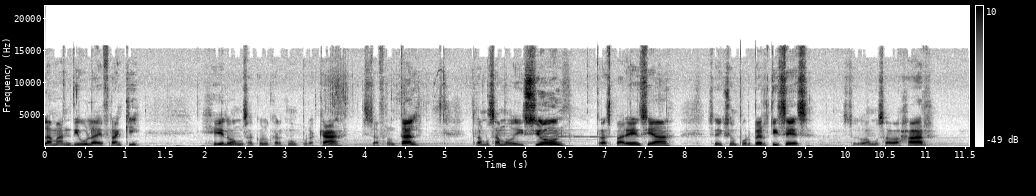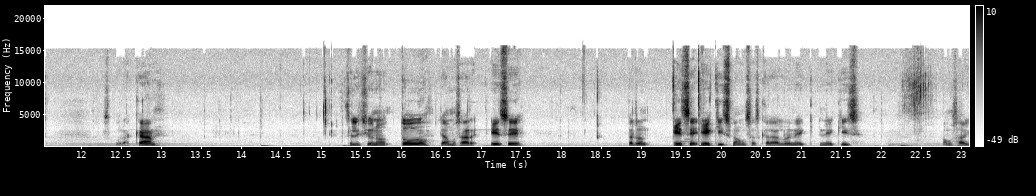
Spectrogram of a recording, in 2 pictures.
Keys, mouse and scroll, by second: 4.0 KP_1, 4.6-4.9 scroll up 1, 5.4 Tab, 5.4-6.4 scroll up 1, 6.4 q, 7.6 1, 8.5 click, 10.9-12.1 drag, 12.7-13.4 drag, 15.6 a, 22.8 KP_3.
